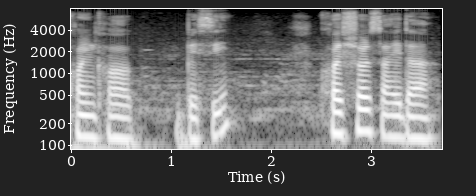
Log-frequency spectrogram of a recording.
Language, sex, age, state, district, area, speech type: Assamese, male, 30-45, Assam, Biswanath, rural, spontaneous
